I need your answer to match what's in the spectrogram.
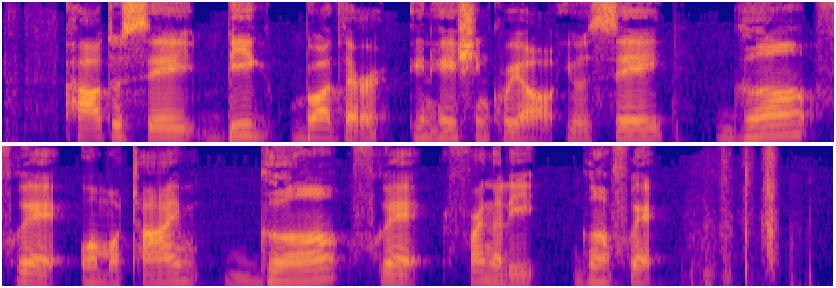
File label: Big brother in Haitian Creole, Gran fre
